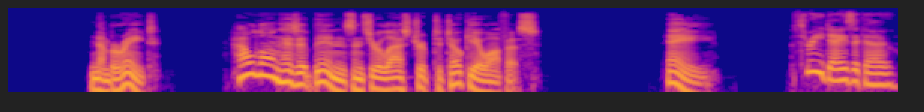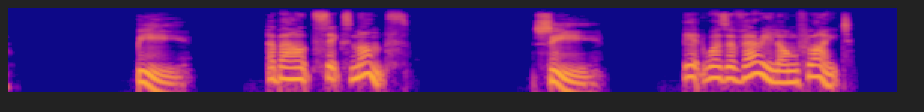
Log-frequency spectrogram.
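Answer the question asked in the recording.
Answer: B: About 6 months.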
